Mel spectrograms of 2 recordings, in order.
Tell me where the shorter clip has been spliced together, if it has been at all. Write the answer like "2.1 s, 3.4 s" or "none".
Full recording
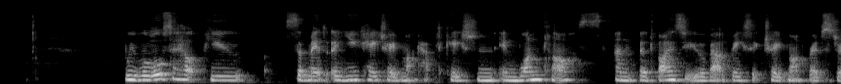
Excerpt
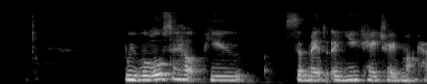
none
